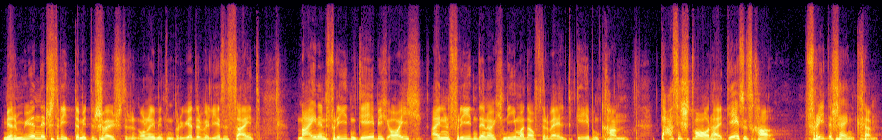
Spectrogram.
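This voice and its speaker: Preacher with a raised voice. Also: male voice, fairly high pitch, moderate pace. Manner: lively storytelling, asks the listeners questions. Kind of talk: children's sermon.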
